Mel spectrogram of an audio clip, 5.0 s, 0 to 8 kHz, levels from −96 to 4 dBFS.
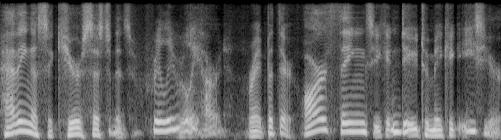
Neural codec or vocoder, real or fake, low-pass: codec, 16 kHz in and 24 kHz out, 0.9 kbps, LongCat-Audio-Codec, four codebook decoder; fake; 7.2 kHz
